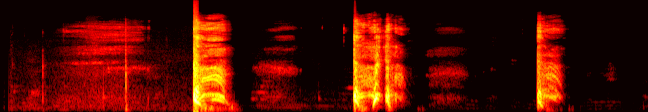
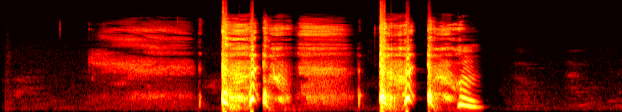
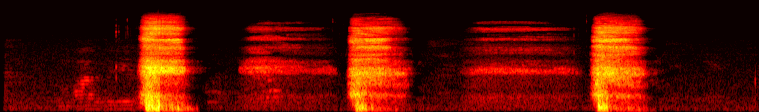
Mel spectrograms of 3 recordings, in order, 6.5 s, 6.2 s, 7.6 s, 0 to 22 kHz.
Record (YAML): three_cough_length: 6.5 s
three_cough_amplitude: 32768
three_cough_signal_mean_std_ratio: 0.21
cough_length: 6.2 s
cough_amplitude: 32768
cough_signal_mean_std_ratio: 0.31
exhalation_length: 7.6 s
exhalation_amplitude: 23493
exhalation_signal_mean_std_ratio: 0.32
survey_phase: beta (2021-08-13 to 2022-03-07)
age: 18-44
gender: Female
wearing_mask: 'No'
symptom_cough_any: true
symptom_runny_or_blocked_nose: true
symptom_shortness_of_breath: true
symptom_sore_throat: true
symptom_abdominal_pain: true
symptom_fatigue: true
symptom_fever_high_temperature: true
symptom_headache: true
symptom_change_to_sense_of_smell_or_taste: true
symptom_loss_of_taste: true
symptom_onset: 6 days
smoker_status: Ex-smoker
respiratory_condition_asthma: false
respiratory_condition_other: false
recruitment_source: Test and Trace
submission_delay: 1 day
covid_test_result: Positive
covid_test_method: RT-qPCR
covid_ct_value: 15.3
covid_ct_gene: ORF1ab gene
covid_ct_mean: 15.6
covid_viral_load: 7700000 copies/ml
covid_viral_load_category: High viral load (>1M copies/ml)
